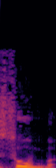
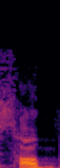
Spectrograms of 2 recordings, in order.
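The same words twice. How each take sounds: First: সুব with an "oo" vowel; wrong pronunciation demo. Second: সাব with an "aa" sound for u; correct pronunciation. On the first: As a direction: say সুব like "soob". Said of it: "এখানে কিন্তু সুব হবে না". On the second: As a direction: say সাব with an open vowel, like "sub". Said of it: "ইউ এর জন্য আকার sound হবে". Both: Shown as a demonstration.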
